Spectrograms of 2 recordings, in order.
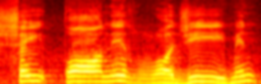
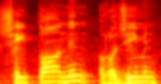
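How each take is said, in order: First: The final n merges into the following r. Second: The final n is kept before rajeemin. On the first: The speaker calls it right. "यहाँ पर यरमलून का जो कायदा है वो अप्लाई होगा" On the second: The speaker calls it wrong. "पढ़ना गलत है"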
